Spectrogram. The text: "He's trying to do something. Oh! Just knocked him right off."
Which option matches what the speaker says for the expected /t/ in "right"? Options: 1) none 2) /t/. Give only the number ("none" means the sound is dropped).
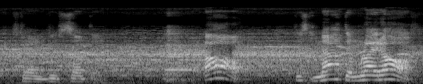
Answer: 2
